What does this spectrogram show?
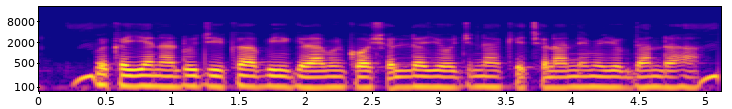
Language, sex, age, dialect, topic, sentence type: Hindi, male, 31-35, Awadhi Bundeli, banking, statement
